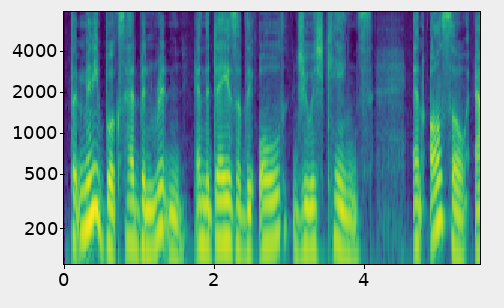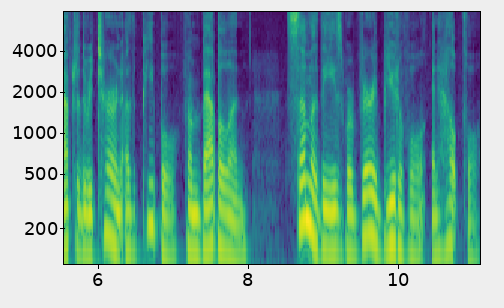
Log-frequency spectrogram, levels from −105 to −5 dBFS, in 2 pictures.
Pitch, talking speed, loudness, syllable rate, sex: 145 Hz, 175 wpm, -19 LUFS, 5.0 syllables/s, female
